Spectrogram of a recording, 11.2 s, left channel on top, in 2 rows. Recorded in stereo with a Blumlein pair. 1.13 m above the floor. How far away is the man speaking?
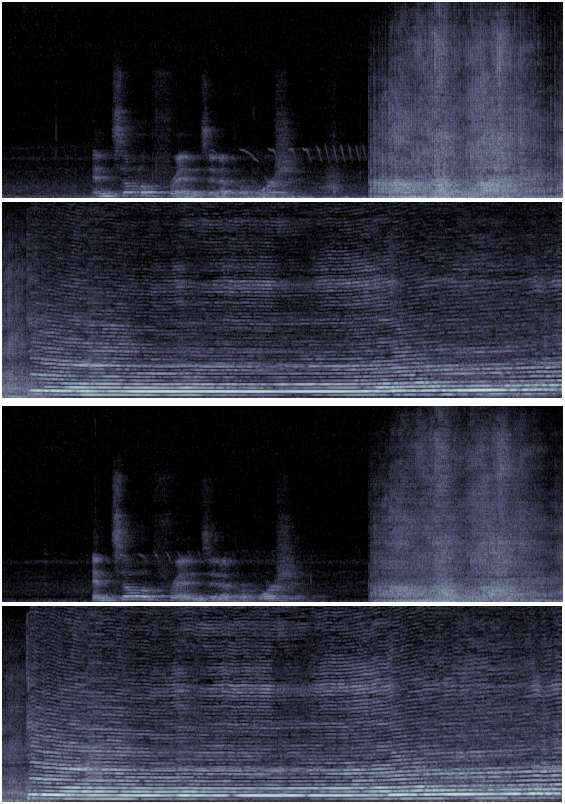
About 0.6 m.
